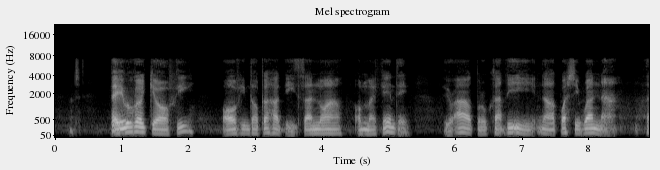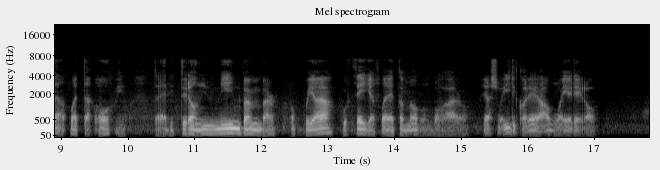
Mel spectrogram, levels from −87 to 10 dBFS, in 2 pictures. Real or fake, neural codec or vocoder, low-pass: fake; codec, 16 kHz, 0.5 kbps, FunCodec, trained on LibriTTS, 25 frames a second; 7.2 kHz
